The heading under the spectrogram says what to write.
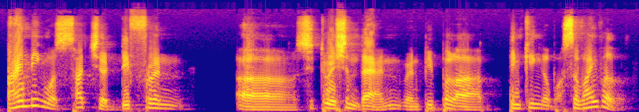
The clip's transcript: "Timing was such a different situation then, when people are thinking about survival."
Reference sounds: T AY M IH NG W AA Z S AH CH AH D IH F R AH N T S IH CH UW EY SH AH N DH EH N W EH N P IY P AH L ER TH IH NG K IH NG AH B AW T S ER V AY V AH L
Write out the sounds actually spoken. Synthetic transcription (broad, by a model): T AY M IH NG W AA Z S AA CH AH D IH F R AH N T S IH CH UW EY SH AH N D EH N W EH N P IY P AH L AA T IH NG K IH NG AH B AW T S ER V AY V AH L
